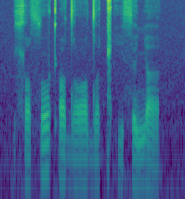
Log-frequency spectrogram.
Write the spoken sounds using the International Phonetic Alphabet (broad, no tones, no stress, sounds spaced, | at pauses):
x ɛ sˤ u kʼ e dˤ ɐ w ɛ dˤ u ǁʰ i s ə ɲ a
